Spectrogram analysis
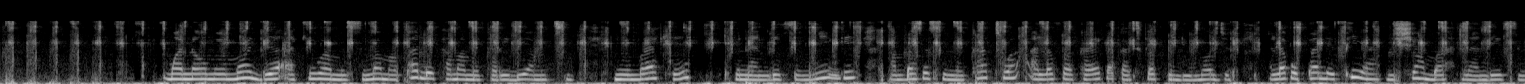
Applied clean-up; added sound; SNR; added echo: neural mask model Resemble Enhance denoiser.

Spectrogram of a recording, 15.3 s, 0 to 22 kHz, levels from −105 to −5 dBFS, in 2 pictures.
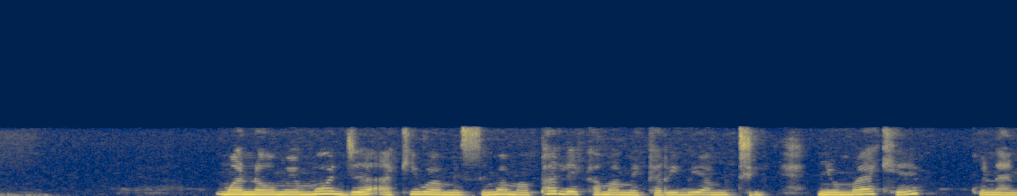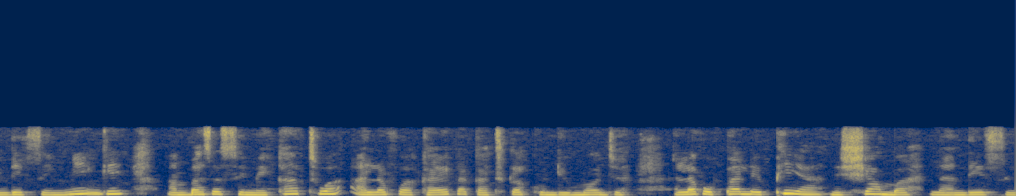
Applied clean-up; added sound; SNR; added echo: none; none; none; none.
